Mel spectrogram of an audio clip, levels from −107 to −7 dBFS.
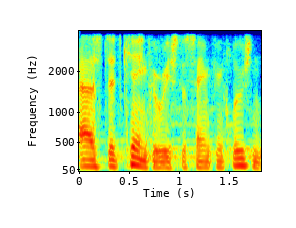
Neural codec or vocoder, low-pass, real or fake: codec, 16 kHz in and 24 kHz out, 1 kbps, XY-Tokenizer; 3.6 kHz; fake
